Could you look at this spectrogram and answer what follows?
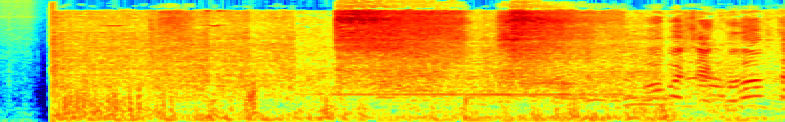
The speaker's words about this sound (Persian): اینجا ماشین های غول‌پیکر در حال کار هستند. چهره مرکز شهر چاریکار در حال تغییر است.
